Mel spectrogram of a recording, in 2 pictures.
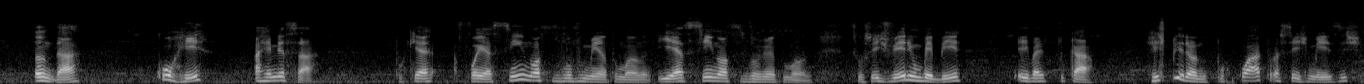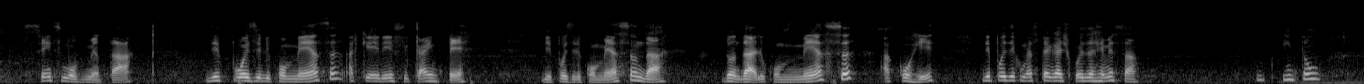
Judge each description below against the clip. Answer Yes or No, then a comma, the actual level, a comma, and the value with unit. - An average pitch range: No, wide, 5.9 semitones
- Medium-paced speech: Yes, average, 135 wpm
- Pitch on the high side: No, medium, 145 Hz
